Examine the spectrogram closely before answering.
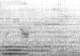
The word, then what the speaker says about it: Mojang: It's Mojang, but like, apparently, like, you're supposed to pronounce it as Mojang. Mostly Swedish people don't give a shit if you don't use like the Swedish pronunciation rules.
